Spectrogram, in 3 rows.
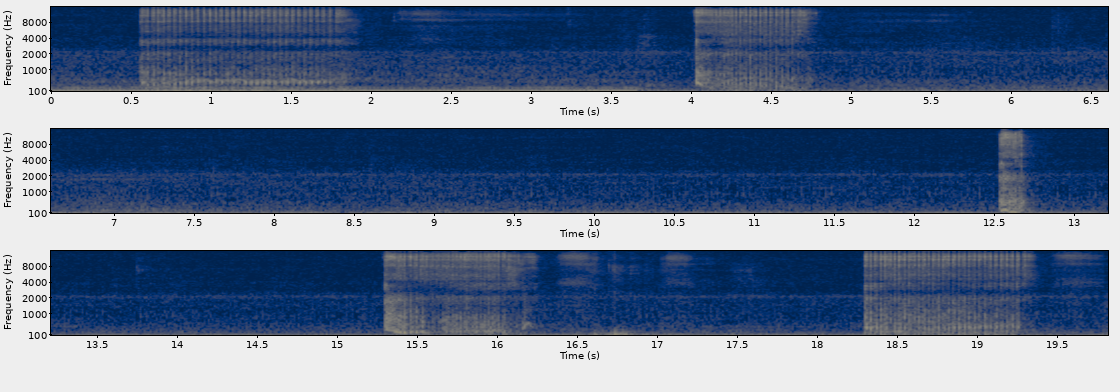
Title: Snoring Pug - Sony a6300 SEL 50mm 1.8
